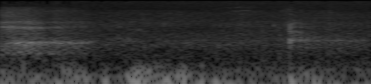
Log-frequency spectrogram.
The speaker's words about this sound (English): Hey, don't fixate on me clearing my throat. Fixate on the message.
